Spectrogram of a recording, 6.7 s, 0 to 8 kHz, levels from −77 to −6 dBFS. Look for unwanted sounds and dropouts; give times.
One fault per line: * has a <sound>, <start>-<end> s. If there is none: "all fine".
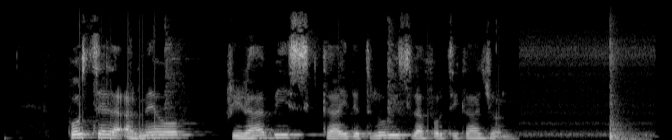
* has a thud, 6.1-6.5 s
